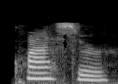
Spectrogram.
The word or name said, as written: classer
